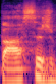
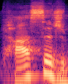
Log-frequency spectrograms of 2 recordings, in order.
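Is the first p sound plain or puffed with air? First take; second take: plain; puffed. First: The first p is plain, without a puff. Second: The first p has a breathy, f-like puff. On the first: This is how local learners say it. "अब हम उसे पैसेज बोल रहे होते हैं" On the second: This is how native speakers say it. "वो पै को हल्का सा फै करते हैं"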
